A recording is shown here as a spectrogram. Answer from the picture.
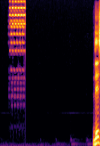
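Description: A short electronic trilling ring used as a transition sound effect, a rapid high-pitched pulsing lasting about a third of a second.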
